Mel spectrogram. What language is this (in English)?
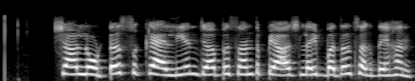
Punjabi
